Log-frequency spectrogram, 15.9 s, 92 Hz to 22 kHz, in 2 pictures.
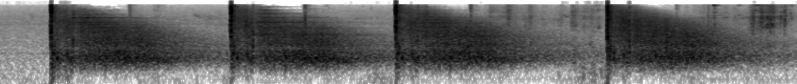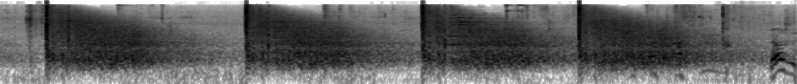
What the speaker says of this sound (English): here I am on the range shooting again with another AR-15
